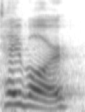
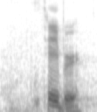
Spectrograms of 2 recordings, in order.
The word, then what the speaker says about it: Tabor: Hers is pronounced Tabor. Tabor.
